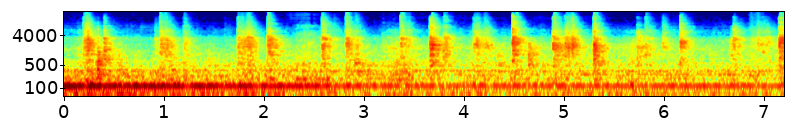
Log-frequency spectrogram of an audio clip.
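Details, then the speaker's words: GE dryer after new front bearing, idler wheel, glides and felts plus lubrication, running with clothes: uneven metallic clinks two or three times a second from a zipper hitting the drum; dryer otherwise running fine, no screech. "So we hear a little metal sound, but that's just the zipper banging around on the outside. It's good."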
